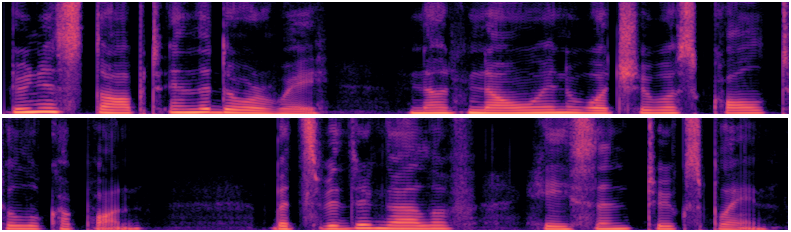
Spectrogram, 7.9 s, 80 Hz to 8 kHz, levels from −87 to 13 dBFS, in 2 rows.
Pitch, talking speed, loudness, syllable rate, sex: 200 Hz, 145 wpm, -19 LUFS, 4.7 syllables/s, female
